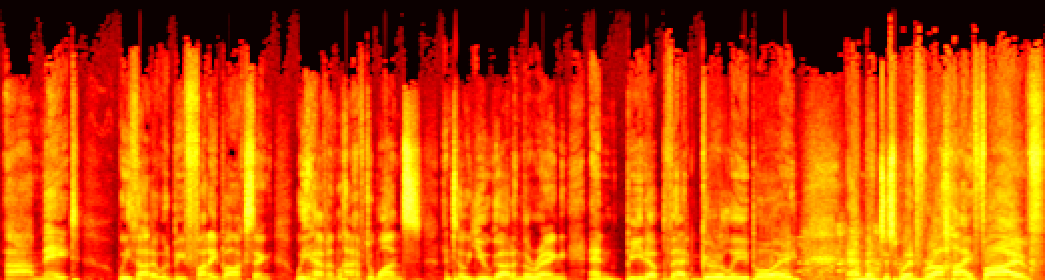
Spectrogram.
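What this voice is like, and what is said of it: Thick Northern Irish accent. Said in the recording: “a man with a thick Northern Irish accent walks up to me and just goes”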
